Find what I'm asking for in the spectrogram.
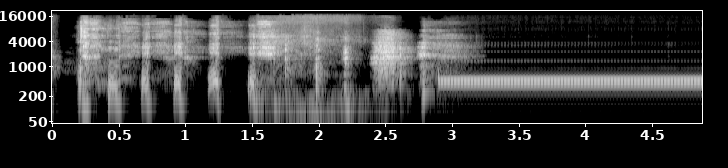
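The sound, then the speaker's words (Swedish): A telephone dial tone sounds as a short call is being placed: after a few seconds of voices talking and laughing, a steady, unbroken hum holds for about two seconds, then cuts off. “Han ska ringa kort samtal.”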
